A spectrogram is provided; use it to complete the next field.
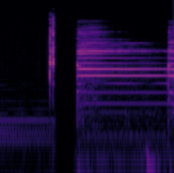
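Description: A sharp metallic clang, a brief silence, then a loud, bright school bell rings steadily and continuously, with no voices present.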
